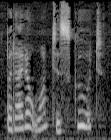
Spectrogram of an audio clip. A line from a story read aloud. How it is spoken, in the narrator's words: she said unsteadily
